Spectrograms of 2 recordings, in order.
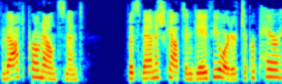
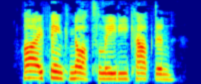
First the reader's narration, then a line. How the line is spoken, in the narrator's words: When she didn't respond to his laughter, he called out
